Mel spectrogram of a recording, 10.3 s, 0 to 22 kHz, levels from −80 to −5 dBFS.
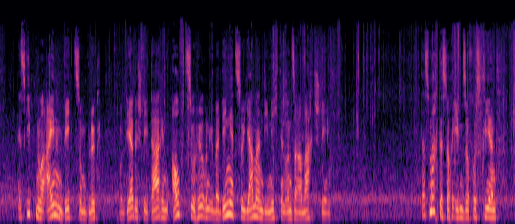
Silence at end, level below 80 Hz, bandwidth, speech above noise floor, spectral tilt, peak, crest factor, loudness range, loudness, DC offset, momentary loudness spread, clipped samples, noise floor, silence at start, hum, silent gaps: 0 s; -70 dBFS; 15 kHz; 21 dB; -5 dB/octave; -6 dBFS; 18 dB; 5 LU; -24 LUFS; under 0.1%; 21 LU; under 0.1%; -45 dBFS; 0 s; none; none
